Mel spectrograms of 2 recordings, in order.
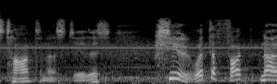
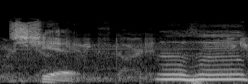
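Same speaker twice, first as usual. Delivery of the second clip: usual speaking voice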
